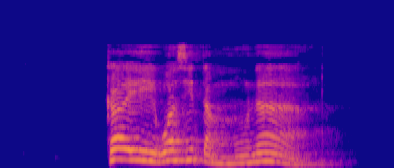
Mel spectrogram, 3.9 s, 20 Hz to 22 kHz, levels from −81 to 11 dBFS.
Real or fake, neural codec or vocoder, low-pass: fake; codec, 16 kHz, 16 kbps, FreqCodec, smaller model; 7.2 kHz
